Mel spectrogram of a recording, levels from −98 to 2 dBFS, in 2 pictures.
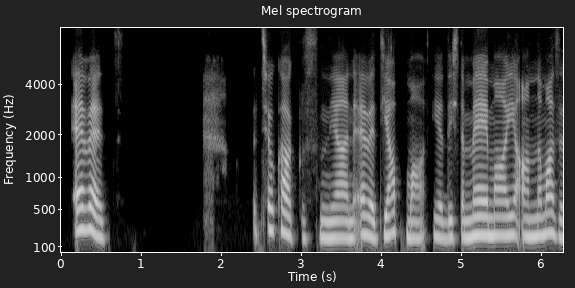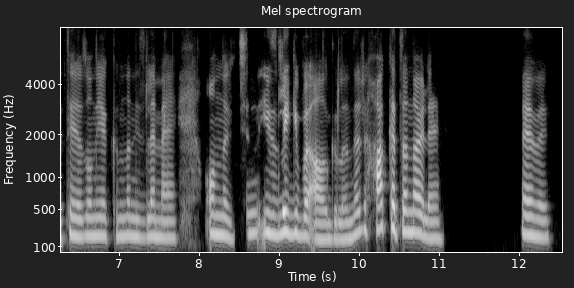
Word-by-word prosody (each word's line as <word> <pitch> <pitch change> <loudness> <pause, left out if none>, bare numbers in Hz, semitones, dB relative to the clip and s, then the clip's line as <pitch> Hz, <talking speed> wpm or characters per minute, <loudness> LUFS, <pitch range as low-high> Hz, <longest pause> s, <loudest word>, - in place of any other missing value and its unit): Evet. 245 -8 +3 2.0
Çok 260 -1 -3
haklısın. 180 -4 -1
Yani, 175 0 0
evet 190 -4 -1
yapma 205 -5 -2
ya 180 -2 -3
da 180 - 0
işte 180 +1 -5
-me 200 +3 +4
-ma'yı 200 +1 +1
anlamaz 200 +2 0
ya. 175 - -5
"Televizyonu 195 0 -1
yakından 195 0 -3
izleme." 185 -1 -2 0.4
Onlar 210 -2 +1
için, 215 +6 -6
"İzle." 220 +1 +6
gibi 210 -3 +2
algılanır. 165 +7 -1
Hakikaten 260 -2 +4
öyle. 185 -6 +2 1.0
Evet. 190 -4 0
195 Hz, 115 wpm, -22 LUFS, 180-215 Hz, 2.0 s, İzle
